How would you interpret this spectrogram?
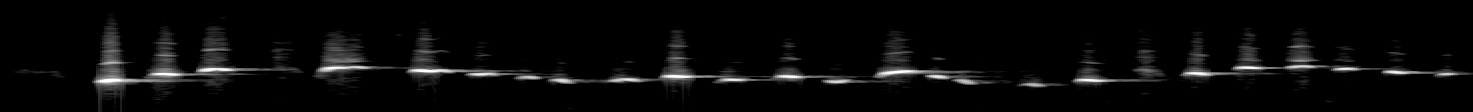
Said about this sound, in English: it's a small world, you might just hear him whistling a tune as he works.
